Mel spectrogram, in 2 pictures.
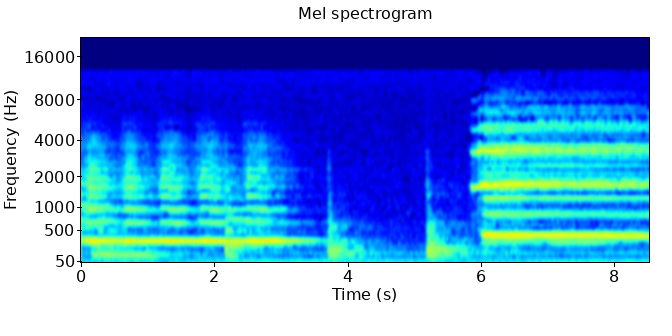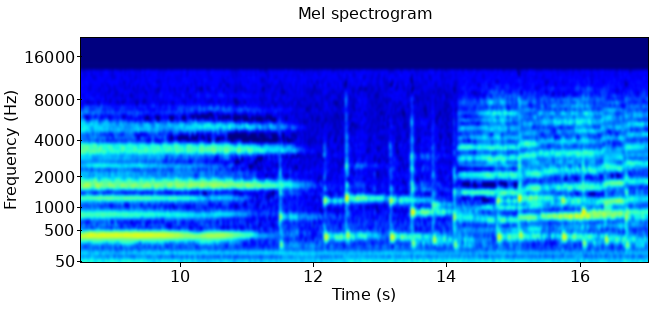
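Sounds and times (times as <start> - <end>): string music: 0.0 - 4.5, 5.1 - 17.0.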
